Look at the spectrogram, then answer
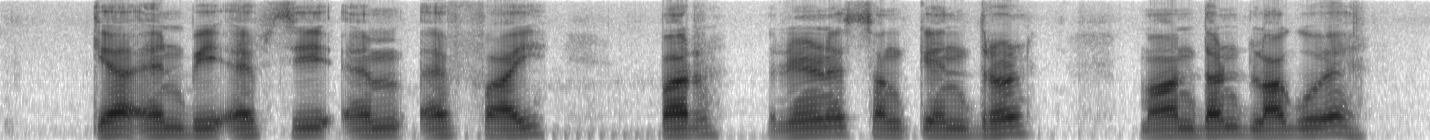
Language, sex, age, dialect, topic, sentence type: Hindi, male, 18-24, Garhwali, banking, question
